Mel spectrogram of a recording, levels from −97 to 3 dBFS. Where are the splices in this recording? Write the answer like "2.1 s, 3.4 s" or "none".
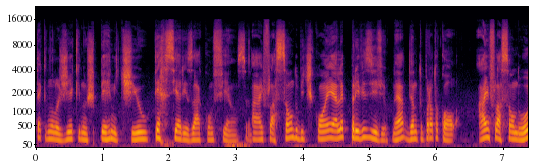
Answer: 1.7 s, 3.2 s, 5.3 s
